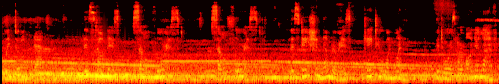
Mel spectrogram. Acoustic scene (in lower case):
subway train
